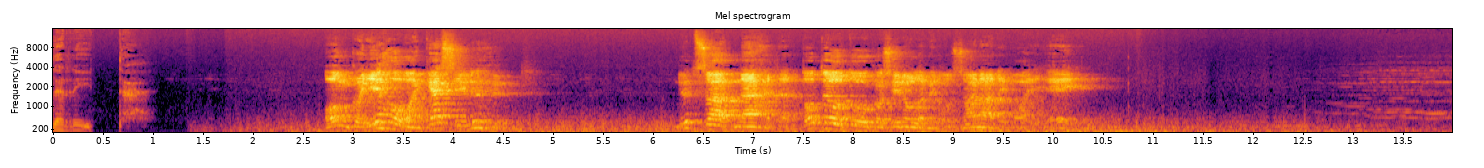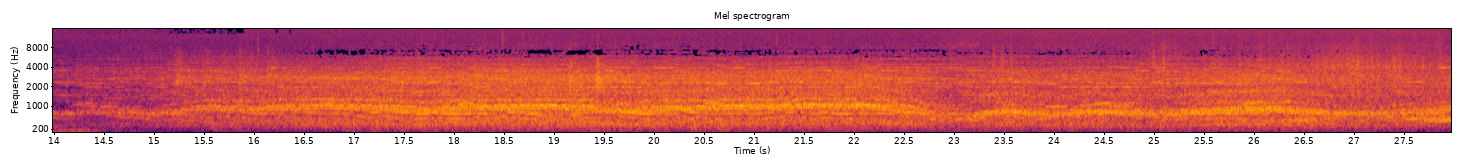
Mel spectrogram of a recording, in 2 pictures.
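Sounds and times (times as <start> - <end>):
speech: 0.0 - 0.5, 2.7 - 4.6, 6.3 - 10.4
strong wind howling from across the sea: 1.2 - 27.9.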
